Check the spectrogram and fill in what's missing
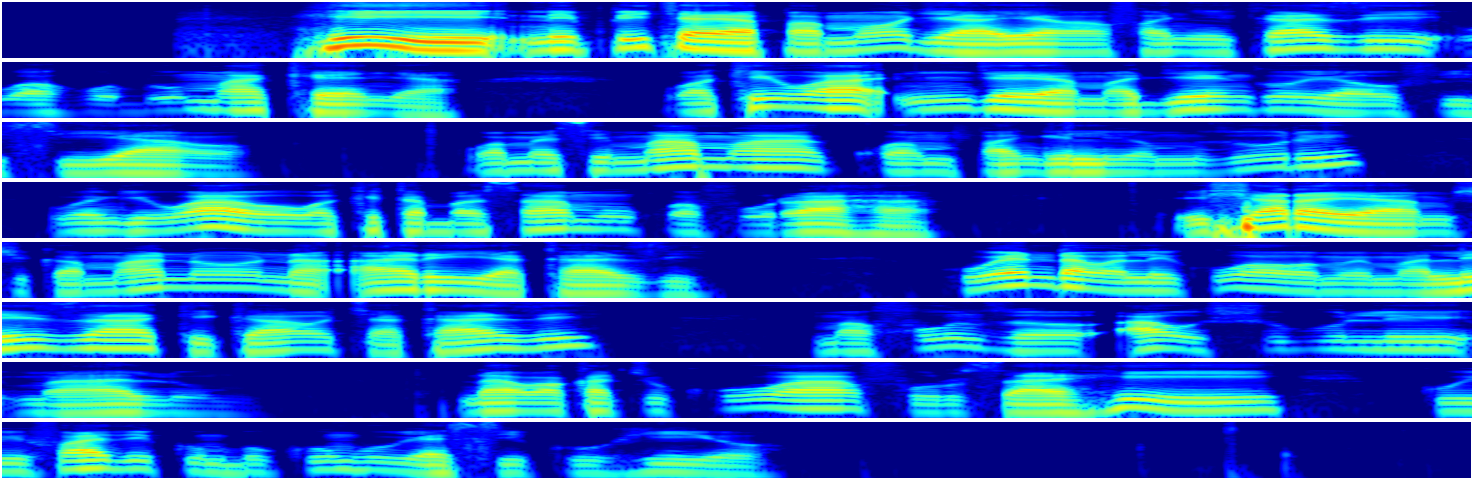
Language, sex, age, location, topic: Swahili, male, 25-35, Kisumu, government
